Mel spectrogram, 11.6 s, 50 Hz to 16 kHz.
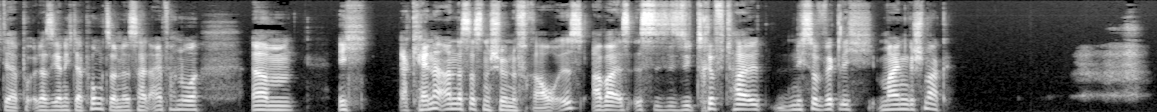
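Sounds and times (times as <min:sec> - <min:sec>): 
speech: 0:00.0 - 0:09.6
person yawning: 0:10.8 - 0:11.5.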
